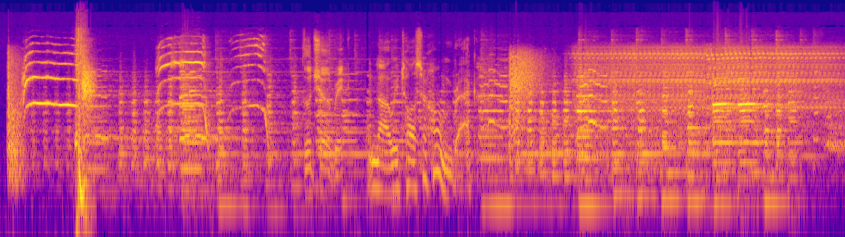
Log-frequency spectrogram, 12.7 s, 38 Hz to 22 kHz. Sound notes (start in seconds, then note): 0.3 Sweet Polly Screams; 1.1 smack!; 2.4 Sweet Polly Screams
